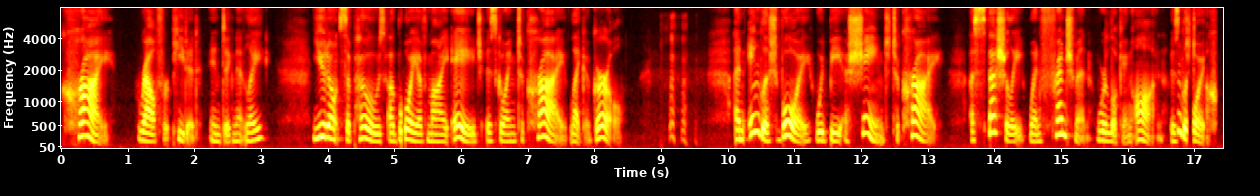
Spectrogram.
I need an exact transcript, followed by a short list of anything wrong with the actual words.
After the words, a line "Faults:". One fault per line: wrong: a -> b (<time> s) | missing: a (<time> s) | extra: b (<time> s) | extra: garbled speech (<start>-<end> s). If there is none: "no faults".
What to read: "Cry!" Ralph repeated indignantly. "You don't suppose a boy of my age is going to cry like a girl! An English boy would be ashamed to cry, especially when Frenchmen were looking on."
"Cry!" Ralph repeated indignantly. "You don't suppose a boy of my age is going to cry like a girl! An English boy would be ashamed to cry, especially when Frenchmen were looking on." [garbled]
Faults:
extra: garbled speech (16.6-17.3 s)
